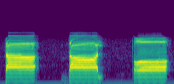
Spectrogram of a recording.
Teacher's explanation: اسی طرح تا دال طا، یہ جو حرف ہیں یہاں پہ زبان کی نوک ثنایا علیہ یعنی اوپر والے دونوں دانت کی جڑ سے لگنے پر یہ تینوں حروف ادا ہوں گے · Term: نطاعیہ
